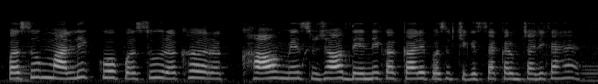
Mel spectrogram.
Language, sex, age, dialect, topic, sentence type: Hindi, female, 18-24, Kanauji Braj Bhasha, agriculture, statement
